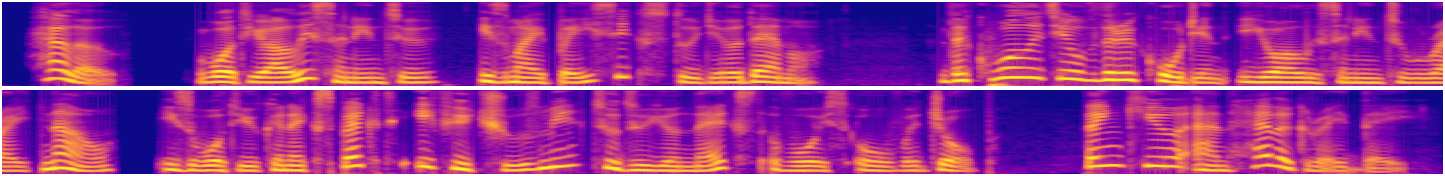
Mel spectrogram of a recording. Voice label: russian female, studio sample english

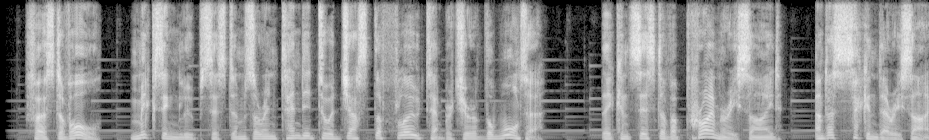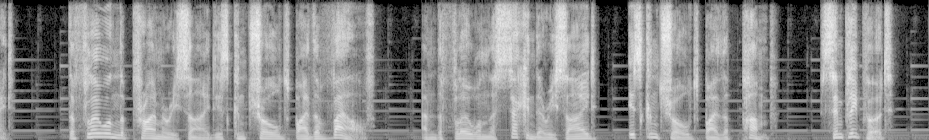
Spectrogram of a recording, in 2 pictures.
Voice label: explainer video

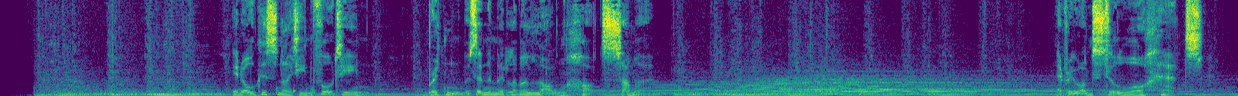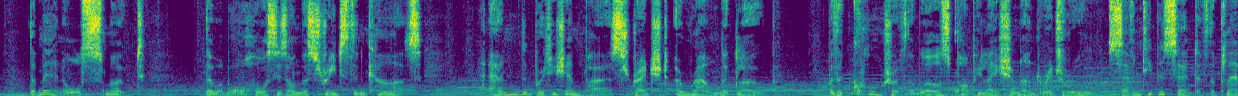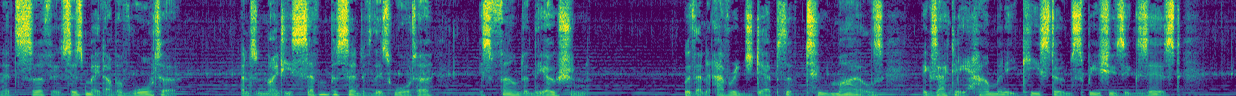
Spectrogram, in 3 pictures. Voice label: documentary

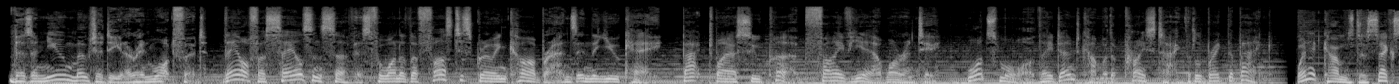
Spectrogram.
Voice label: straight reads soft

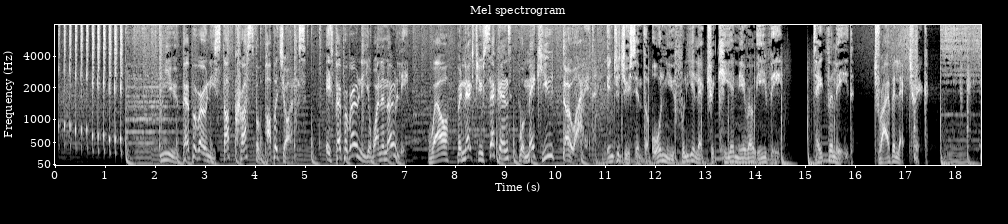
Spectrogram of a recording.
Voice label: london commercial

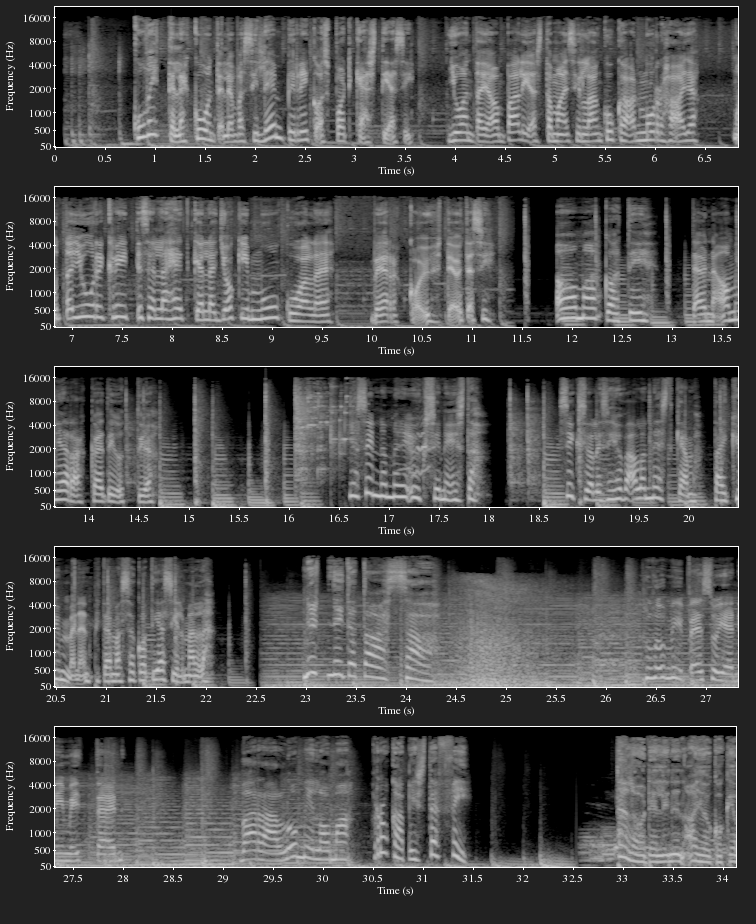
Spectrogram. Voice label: finnish female voice commercial

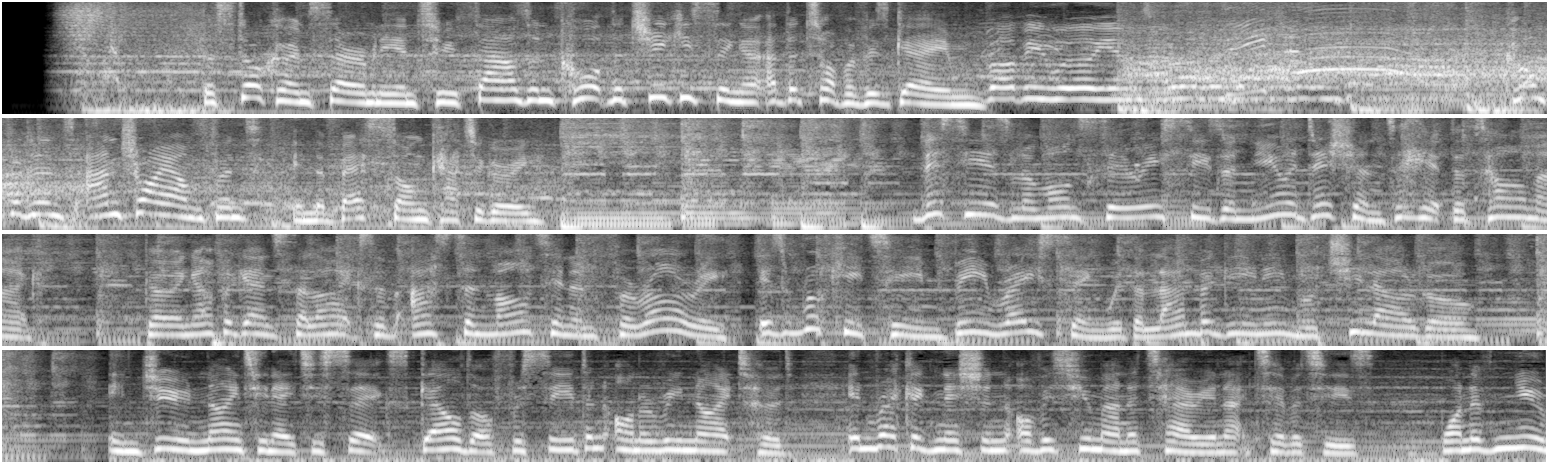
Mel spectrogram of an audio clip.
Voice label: tv narration

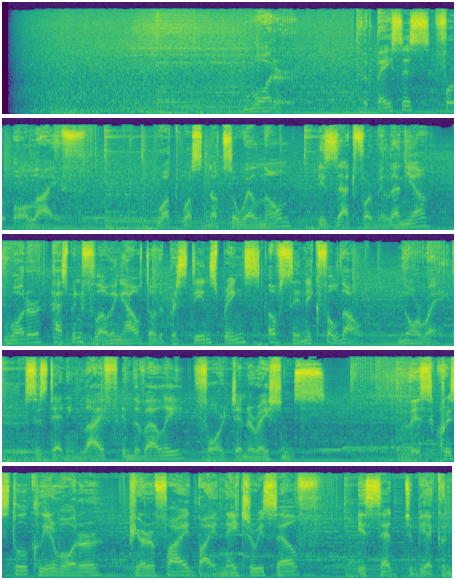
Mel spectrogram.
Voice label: norwegian voice english

